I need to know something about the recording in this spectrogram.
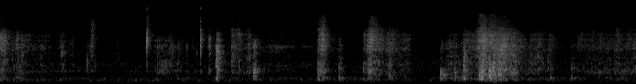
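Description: Packs of soft-plastic fishing worms being handled: scattered light clicks and short plastic rustles, the longest rustle about five seconds in.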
